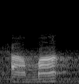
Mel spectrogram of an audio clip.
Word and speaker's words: Dhamma: avoid using this word the thais just pronounce it in their own way tama or tam but still have to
